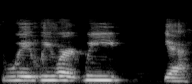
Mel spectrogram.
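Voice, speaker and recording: A woman's voice: medium pitch, level tone, noisy background. A woman in her forties with an Irish accent, hosting a casual live chat at home, talkative and teasing. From Ireland. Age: 40s. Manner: chatty, teasing, quick to laugh. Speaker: vlogger hosting a live stream.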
